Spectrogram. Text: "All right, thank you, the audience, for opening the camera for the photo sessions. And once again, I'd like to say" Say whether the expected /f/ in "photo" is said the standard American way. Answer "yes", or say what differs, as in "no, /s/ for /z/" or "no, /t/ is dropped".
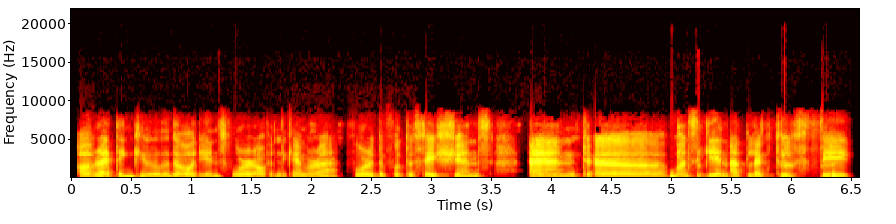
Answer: yes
